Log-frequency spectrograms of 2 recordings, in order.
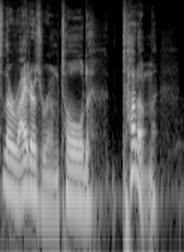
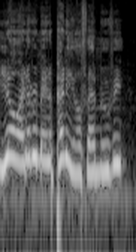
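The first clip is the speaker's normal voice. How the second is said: very high upper-register voice; 13 semitones higher than usual. Acting out Ed answering the nurse at the end, in an Ed Gein voice in upper register. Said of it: "he's in his upper register".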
